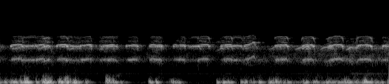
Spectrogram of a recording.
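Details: Harsh, rapidly repeated grating notes from peregrine falcons during ringing at Trzebież, Poland, 13 May 2019, broken by a short gap, with loud low thumps and rustles throughout.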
